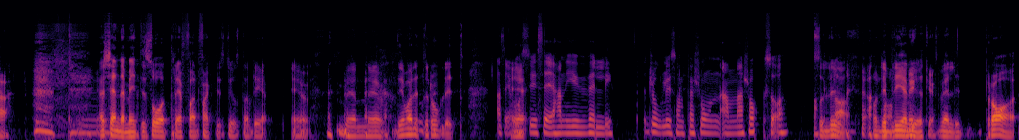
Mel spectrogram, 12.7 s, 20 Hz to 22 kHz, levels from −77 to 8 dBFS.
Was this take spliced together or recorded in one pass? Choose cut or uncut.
cut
